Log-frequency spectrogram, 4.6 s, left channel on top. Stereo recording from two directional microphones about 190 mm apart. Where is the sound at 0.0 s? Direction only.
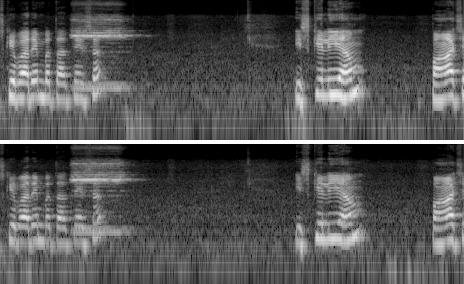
40° left (ahead or behind).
